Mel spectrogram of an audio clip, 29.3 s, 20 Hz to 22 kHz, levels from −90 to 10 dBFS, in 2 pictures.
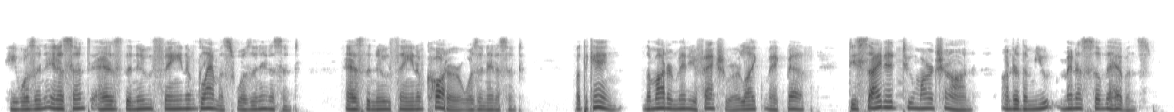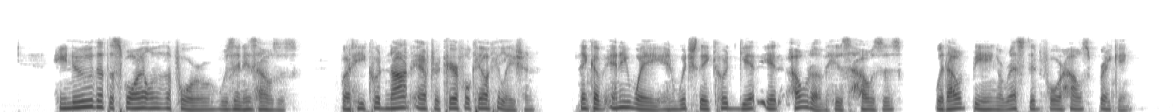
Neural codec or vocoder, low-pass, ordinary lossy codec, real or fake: none; 5.4 kHz; AAC, 48 kbps; real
